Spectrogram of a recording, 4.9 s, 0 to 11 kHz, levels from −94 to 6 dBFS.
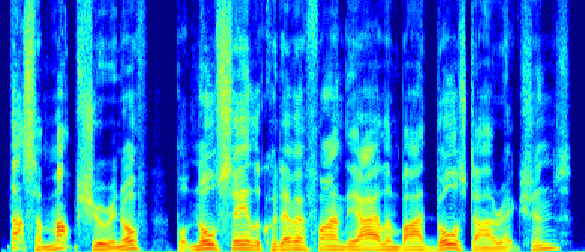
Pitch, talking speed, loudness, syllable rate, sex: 145 Hz, 195 wpm, -18 LUFS, 5.2 syllables/s, male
